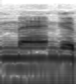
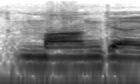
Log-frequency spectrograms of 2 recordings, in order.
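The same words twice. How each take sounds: First: It is pronounced with English vowels. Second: It is pronounced with Japanese vowels. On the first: The speaker calls it wrong. "I just say manga because that's the way I say it. I know that that's not really necessarily correct" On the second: The speaker calls it right. "technically is manga if you pronounce it in the proper Japanese"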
